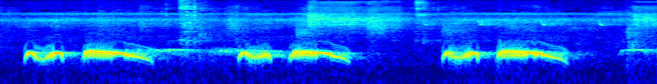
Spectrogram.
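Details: Spotted dove cooing as a decoy to lure wild doves, which are said to coo back at once: three groups of deep, rounded coos, each a short note then a longer wavering one, spaced about one and a half seconds apart.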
